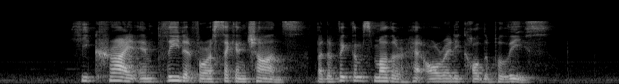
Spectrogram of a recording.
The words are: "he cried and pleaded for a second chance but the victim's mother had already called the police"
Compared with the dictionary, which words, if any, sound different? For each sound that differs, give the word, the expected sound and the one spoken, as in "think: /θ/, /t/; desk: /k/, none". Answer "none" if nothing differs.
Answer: none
